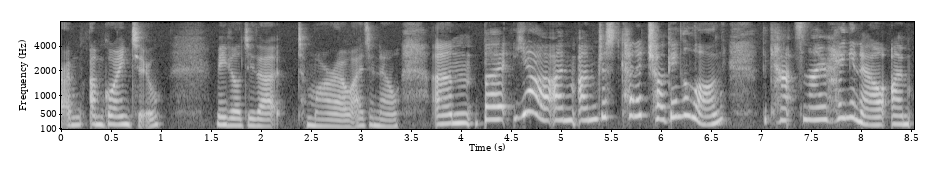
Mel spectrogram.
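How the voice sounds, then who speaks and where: A woman book vlogger chatting casually to her viewers in a rambling, informal way, prone to laughing as she talks. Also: fairly high pitch. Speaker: book vlogger and podcast co-host. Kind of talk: casual chat to camera in a reading vlog.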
